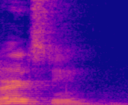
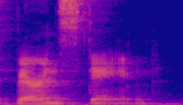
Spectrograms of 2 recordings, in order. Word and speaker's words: Berenstain: It's Bernstein. – Actually, it's Berenstain. – What the fuck? – S-T-A-I-N. Yeah.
